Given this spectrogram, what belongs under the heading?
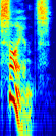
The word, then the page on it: science: British English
